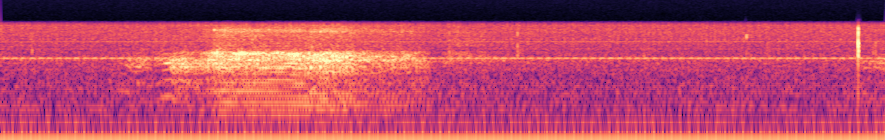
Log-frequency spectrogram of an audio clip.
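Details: Adult snoring during sleep: a single loud, rough, rattling snore, likened to a wild pig gasping, over a steady background hum.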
